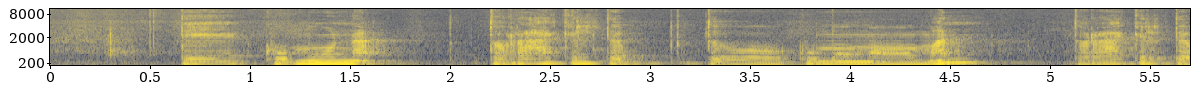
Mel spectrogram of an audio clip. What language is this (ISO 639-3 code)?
rth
